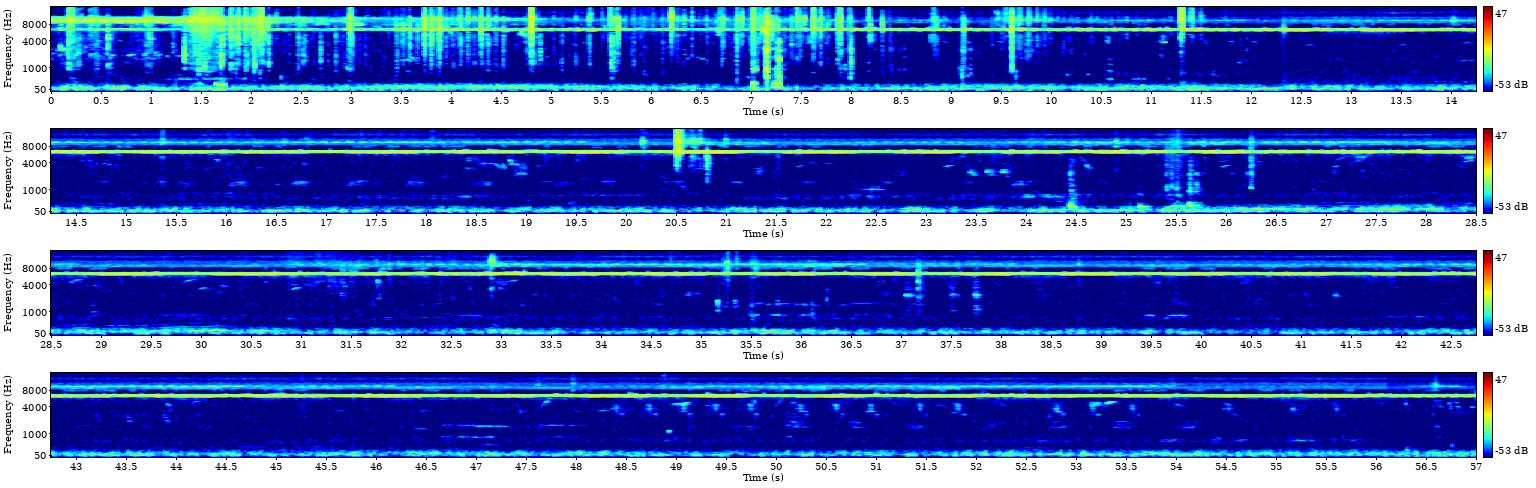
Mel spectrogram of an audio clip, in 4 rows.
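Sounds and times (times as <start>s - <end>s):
wind rumble on microphone: 0.0s - 12.7s
high-pitched insect drone: 0.0s - 57.0s.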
